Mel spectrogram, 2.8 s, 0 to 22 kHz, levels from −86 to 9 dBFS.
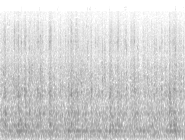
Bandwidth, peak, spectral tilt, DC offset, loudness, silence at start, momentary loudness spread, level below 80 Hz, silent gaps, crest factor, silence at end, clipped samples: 18 kHz; -28 dBFS; -3 dB/octave; under 0.1%; -44 LUFS; 0 s; 3 LU; -70 dBFS; none; 18 dB; 0 s; under 0.1%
